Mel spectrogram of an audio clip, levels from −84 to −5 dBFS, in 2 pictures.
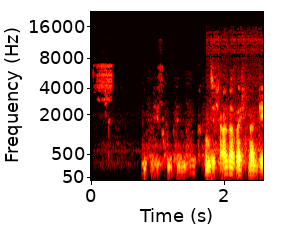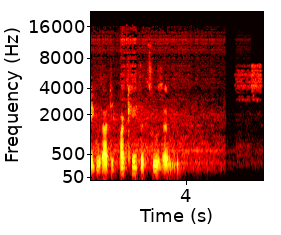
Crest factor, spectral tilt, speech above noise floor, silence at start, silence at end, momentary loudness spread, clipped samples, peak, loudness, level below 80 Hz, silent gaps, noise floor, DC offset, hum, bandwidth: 24 dB; -5 dB/octave; 26 dB; 0.1 s; 0.05 s; 23 LU; under 0.1%; -2 dBFS; -23 LUFS; -68 dBFS; none; -50 dBFS; under 0.1%; none; 16.5 kHz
